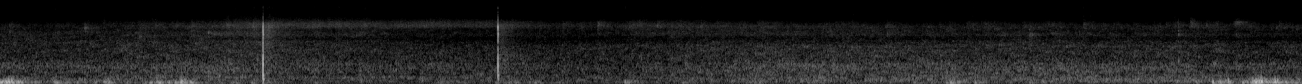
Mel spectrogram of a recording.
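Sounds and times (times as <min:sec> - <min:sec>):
strong wind: 0:00.0 - 0:10.4, 0:11.9 - 0:13.0
heavy rain: 0:00.0 - 0:13.0
sharp clicks: 0:02.1 - 0:03.8, 0:04.9 - 0:05.4.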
